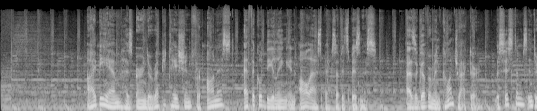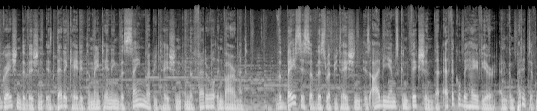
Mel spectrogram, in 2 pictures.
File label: male French Canadian English with North American accent corporate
